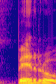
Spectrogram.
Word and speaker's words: perro: the perfect example because the word for dog is perro with two r's perro and pero so you're gonna have to practice rolling your tongue tengo dos perros pero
